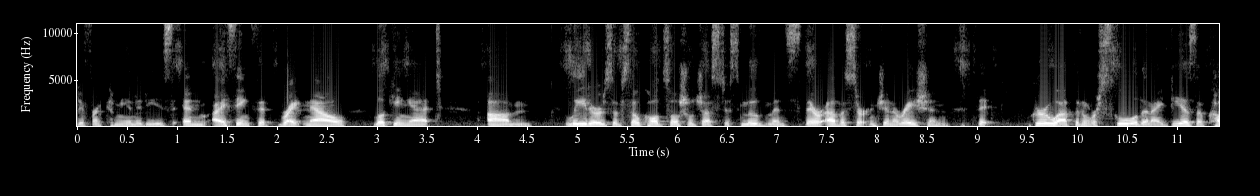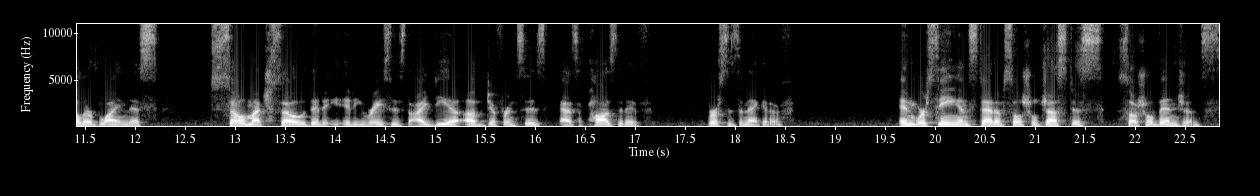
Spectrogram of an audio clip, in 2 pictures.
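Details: Adult speaker; ordinary speech.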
